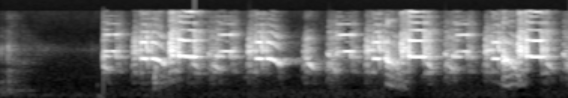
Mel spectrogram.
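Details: Female grey francolin of Iranian type delivering loud, harsh, grating phrases in a continuous rapid series after a brief silence, each phrase rising and falling with a ringing edge.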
